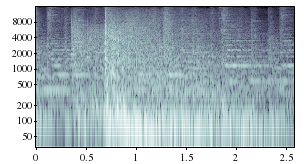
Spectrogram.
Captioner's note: boom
